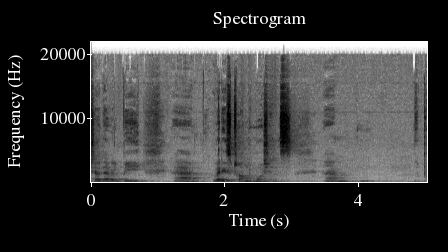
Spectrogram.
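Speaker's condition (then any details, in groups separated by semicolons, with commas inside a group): No condition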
